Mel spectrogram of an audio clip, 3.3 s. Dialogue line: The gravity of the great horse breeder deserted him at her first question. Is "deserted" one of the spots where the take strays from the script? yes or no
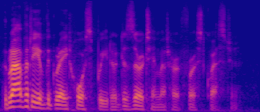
yes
